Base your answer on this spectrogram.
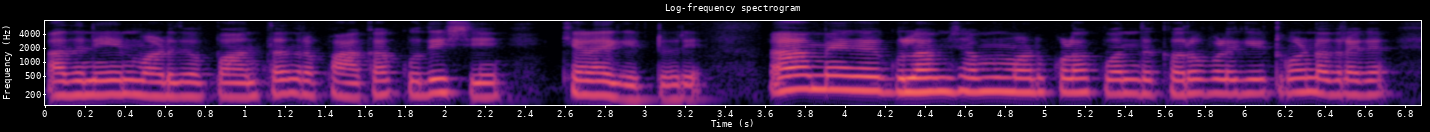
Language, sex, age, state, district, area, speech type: Kannada, female, 45-60, Karnataka, Gadag, rural, spontaneous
